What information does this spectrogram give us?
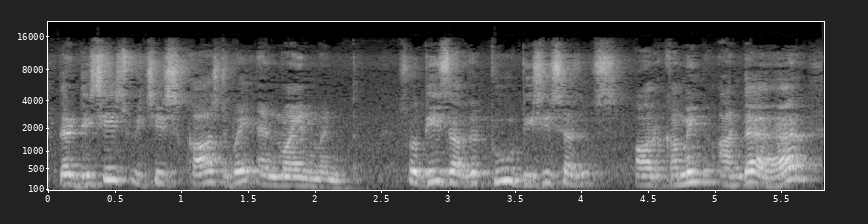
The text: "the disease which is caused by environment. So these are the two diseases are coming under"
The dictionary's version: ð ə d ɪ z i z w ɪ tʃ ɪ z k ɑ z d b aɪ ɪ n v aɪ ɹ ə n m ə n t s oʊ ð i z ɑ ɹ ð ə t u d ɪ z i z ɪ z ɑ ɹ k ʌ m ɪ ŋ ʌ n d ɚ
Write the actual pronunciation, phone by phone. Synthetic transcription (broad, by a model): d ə d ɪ s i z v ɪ tʃ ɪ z k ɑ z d b aɪ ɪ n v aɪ ə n m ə n t s oʊ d i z ɑ ɹ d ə t u d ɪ s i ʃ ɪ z ɑ ɹ k ʌ m ɪ ŋ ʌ n d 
